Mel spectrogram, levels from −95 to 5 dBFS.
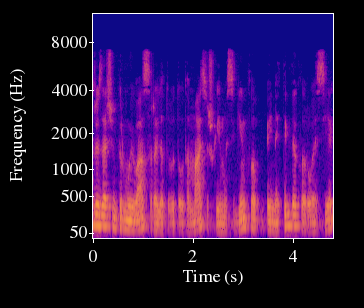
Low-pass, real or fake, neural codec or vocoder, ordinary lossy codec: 7.2 kHz; real; none; AAC, 32 kbps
